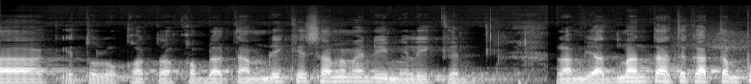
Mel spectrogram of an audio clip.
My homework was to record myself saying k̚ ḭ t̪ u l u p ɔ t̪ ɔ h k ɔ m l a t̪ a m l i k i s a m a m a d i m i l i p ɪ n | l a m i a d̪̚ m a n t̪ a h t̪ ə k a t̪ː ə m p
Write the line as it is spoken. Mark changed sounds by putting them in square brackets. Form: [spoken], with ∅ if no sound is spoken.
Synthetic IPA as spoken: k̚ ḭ t̪ u l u [k] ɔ t̪ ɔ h k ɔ [b] l a t̪ a m l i k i s a m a m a d i m i l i [k] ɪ n | l a m [j] a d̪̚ m a n t̪ a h t̪ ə k a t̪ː ə m p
